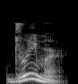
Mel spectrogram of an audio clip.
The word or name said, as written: dreamer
